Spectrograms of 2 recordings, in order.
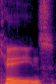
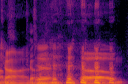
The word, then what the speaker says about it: Cannes: Went to, I first pronounced it Cannes, and then I figured out it wasn't Cannes. It's actually Cannes.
